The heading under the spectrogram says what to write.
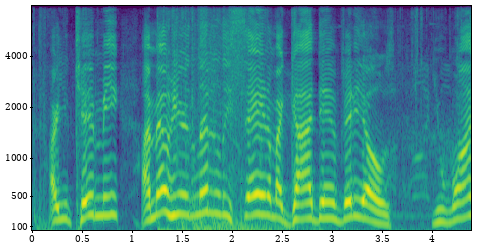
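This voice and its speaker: A man speaks with lively intonation while noticeable background noise is heard. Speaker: gaming YouTuber. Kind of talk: profane gaming rant about leaked gameplay, building to a heated vent. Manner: fired-up, exasperated, swearing and piling up run-on clauses.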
